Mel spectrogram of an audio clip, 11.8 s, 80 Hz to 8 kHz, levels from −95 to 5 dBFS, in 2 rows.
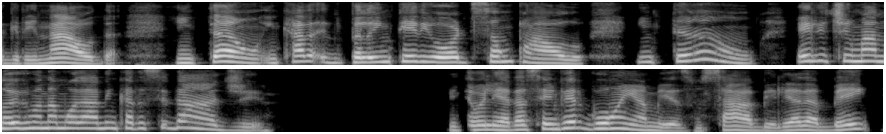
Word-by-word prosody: grinalda, 165 +1 0 0.4
então, 195 +1 +4
em 190 - -6
cada 260 +5 0 0.2
pelo 220 0 +5
interior 240 -2 +4
de 215 - -13
São 250 +2 0
Paulo. 185 -9 -2 0.3
Então, 255 - -3 0.3
ele 275 +2 0
tinha 275 +2 -4
uma 275 +1 +3
noiva 260 0 +3
e - - -1
uma 275 0 0
namorada 270 -1 -1
em - - -3
cada 260 0 -4
cidade. 230 - -6 1.2
Então, 195 +3 -4
ele 205 - -1
era 195 +2 0
sem 230 +2 -1
vergonha 255 -4 +1
mesmo, 150 -5 -6
sabe? 170 0 -4
Ele 155 +3 -8
era 185 -1 -1
bem 200 +8 -3
225 Hz, 155 wpm, -23 LUFS, 185-260 Hz, 1.2 s, pelo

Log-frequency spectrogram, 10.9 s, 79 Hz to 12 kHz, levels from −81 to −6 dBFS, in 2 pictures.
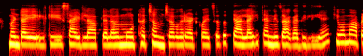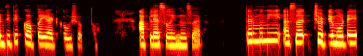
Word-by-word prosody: म्हणता 225 -1 +3
येईल, 210 -1 +1
की 225 -1 -5
साईडला 215 -1 -1
आपल्याला 215 +1 -2
मोठा 220 +1 -1
चमचा 225 -3 -1
वगैरे 220 0 -3
अटकवायचं 215 +1 -5
तर - - 0
त्यालाही 220 -1 +1
त्यांनी 230 -4 0
जागा 220 -2 0
दिली 210 0 -8
आहे 240 +5 -6
किंवा 270 -1 -2
मग 275 +1 -2
आपण 255 -1 0
तिथे 260 +1 -3
कपही 230 -3 +3
अटकवू 200 -1 -3
शकतो, - - -14 0.6
आपल्या 220 0 +5
सोयीनुसार. 205 -1 -3 0.7
तर 300 0 +5
मग 315 +1 +2
मी 320 0 +1
असं 270 +2 +4 0.2
छोटे-मोठे 255 -2 +5
220 Hz, 160 wpm, -21 LUFS, 215-250 Hz, 0.7 s, आपल्या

